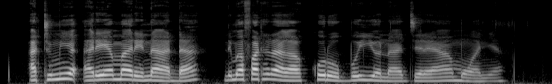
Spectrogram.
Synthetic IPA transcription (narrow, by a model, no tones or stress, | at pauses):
atumiaʔaɾeamaɾenada | nemafatanaɣakoɾoboiɔnad͡ʒɛɾajamwaɲa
